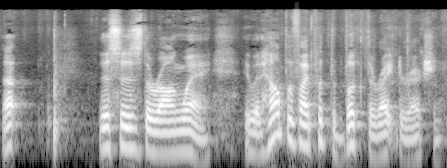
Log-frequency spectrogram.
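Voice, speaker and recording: A man's voice: medium pitch, expressive, moderate pace. A man giving casual, unscripted show-and-tell commentary, rambling and thinking aloud as he reads labels out. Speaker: record collector showing a haul.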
